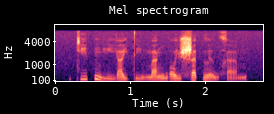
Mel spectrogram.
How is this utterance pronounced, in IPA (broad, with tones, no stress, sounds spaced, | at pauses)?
c i˦˥ p̚ ŋ i˨˩ j a˧˥ j t̪ i˨˩ m a˧˥ ŋ w ɔ˧˥ j ʂ a˦˥ t̚ l ə˨˩˨ w x a˨˩˨ m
